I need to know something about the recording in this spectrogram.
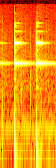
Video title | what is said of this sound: PERCUSSION INSTRUMENTS (Educational video) | sounds like glass to me that's the voice of glass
